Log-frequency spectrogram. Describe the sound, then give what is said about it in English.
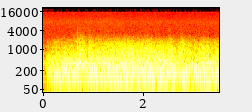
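A T-80 tank fires a 125-millimeter shell point blank into a building during armed street fighting in Moscow. A sudden loud blast rolls straight into a heavy, sustained roar and rumble that lasts to the end. “A T-80 tank fires another 125-millimeter shell point blank into the building”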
